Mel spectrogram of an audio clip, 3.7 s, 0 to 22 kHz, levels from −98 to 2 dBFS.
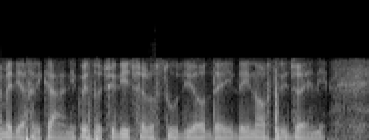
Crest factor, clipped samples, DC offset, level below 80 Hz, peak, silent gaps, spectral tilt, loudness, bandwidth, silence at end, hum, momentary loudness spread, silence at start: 18 dB; under 0.1%; under 0.1%; -40 dBFS; -14 dBFS; none; -5.5 dB/octave; -33 LUFS; 4.1 kHz; 0 s; none; 4 LU; 0 s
